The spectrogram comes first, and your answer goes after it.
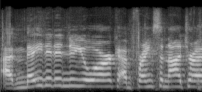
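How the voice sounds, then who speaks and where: A woman with an American accent, ordinary pitch variation, and light background noise. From US South, Jackson, Mississippi; Mississippi. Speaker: mortgage loan officer, former opera singer; interviewee. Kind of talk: interview at networking group. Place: home room.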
